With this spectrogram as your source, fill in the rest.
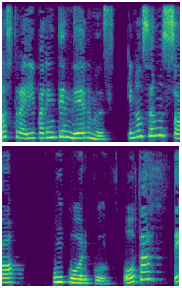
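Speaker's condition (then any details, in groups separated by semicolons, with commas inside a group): No condition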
